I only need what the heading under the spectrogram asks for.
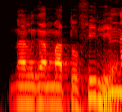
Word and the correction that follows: agalmatofilia: No, agalmatofilia.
